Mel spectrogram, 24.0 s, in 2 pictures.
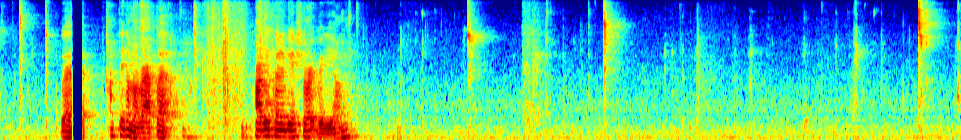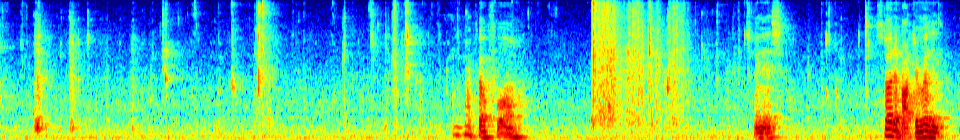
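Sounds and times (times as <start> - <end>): person chewing fries: 4.9 - 17.7, 18.6 - 21.5, 22.1 - 23.0
mouth clicks and smacks: 5.8 - 6.1.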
